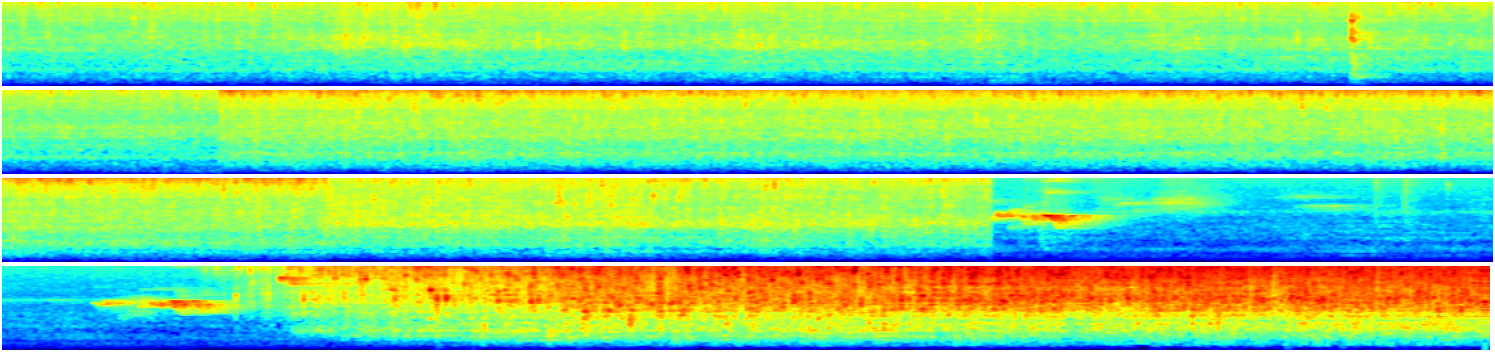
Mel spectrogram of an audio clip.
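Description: Chicken pieces sizzling and bubbling in hot oil in a pan. After a short quiet break framed by two brief clicks, a pot of water boils hard, a louder and denser bubbling.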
